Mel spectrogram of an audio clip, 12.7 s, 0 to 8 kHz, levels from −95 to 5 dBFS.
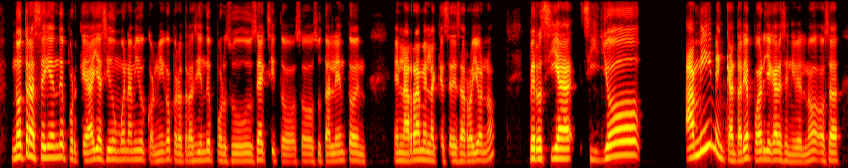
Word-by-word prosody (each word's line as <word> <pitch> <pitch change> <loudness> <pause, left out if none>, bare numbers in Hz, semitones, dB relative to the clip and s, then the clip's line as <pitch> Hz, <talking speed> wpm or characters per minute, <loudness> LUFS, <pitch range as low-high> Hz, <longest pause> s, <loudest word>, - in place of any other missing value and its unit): no 200 +4 +4
trasciende, 200 -2 +3
porque 145 -5 -4
haya 165 +3 +3
sido 165 0 -4
un 160 - -10
buen 160 0 -5
amigo 160 0 -5
conmigo, 145 +6 -7
pero 135 -2 -5
trasciende 145 +3 -5
por 135 -3 -9
sus 135 +1 -7
éxitos 125 -5 -4
o 130 -2 -8
su 135 - -11
talento, 140 +3 -3
en 125 -2 -11 0.4
en 140 0 -3
la 135 0 +5
rama, 155 +1 +3
en 155 - 0
la 140 - +1
que 140 - -8
se 135 - -6
desarrolló, 135 +2 -2
¿no? 170 - -10 0.5
Pero 175 -1 +5
si 180 +1 +3
a 175 0 +8
si 165 - -10
yo 230 +5 +2 0.7
a 195 - +8
mí 330 - +4
me 310 - +2
encantaría, 175 - +2
poder 155 +1 +1
llegar 155 -1 +3
a - - +2
ese 145 -1 -9
nivel, 125 -1 -7
¿no? 155 +3 -5
O 145 -2 -4
sea, 140 0 0
155 Hz, 205 wpm, -25 LUFS, 135-175 Hz, 0.7 s, a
